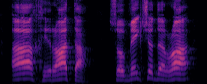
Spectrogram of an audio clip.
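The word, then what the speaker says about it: الآخرة: Okay, the word akhirata. You're stretching the ra a bit more than what you should. So the word pronunciation is lal akhirata, khirata, like that.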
